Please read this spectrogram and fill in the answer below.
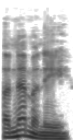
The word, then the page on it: anemone: British English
